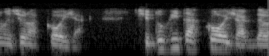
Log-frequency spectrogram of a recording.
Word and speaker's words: Kojak: Kojak se escribe K-O-J-A-K, Kojak.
